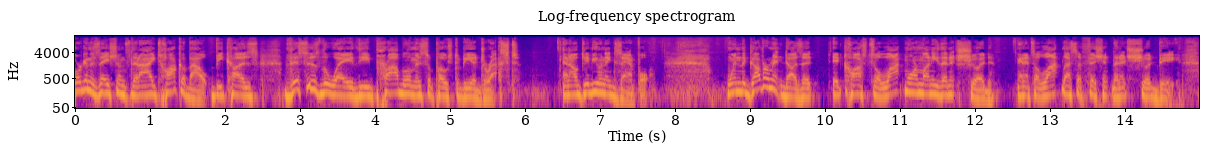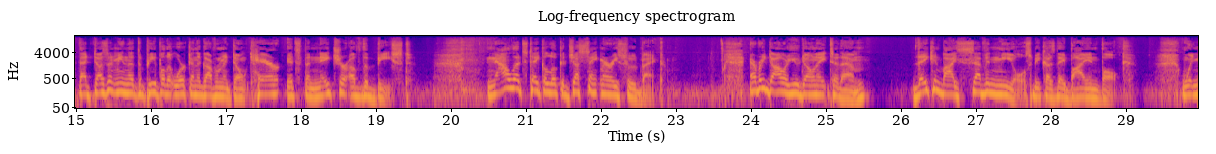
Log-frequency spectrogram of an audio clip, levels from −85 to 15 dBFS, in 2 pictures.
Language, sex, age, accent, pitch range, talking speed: English, male, 40-59, American, 125-160 Hz, 190 wpm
